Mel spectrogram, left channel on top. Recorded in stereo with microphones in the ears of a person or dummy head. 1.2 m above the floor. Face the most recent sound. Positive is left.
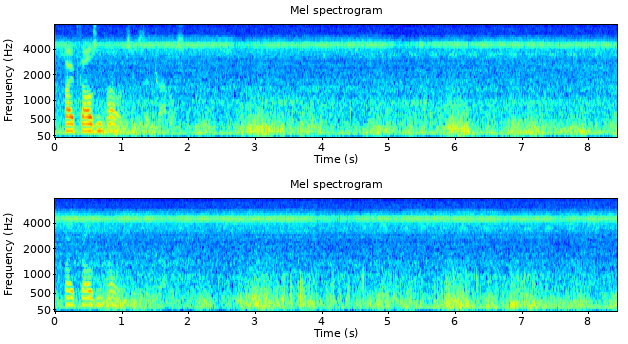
turn(degrees=25)  # may be behind; listen again after turning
